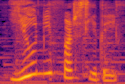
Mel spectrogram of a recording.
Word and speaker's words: university: University berawalan huruf u Tapi ketika diucapkan dalam bahasa Inggris bunyinya menjadi University pengucapan huruf awalnya adalah Y bukan u yang mana huruf y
